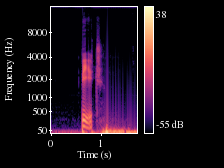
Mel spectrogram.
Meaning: a city in Hungary, the fifth largest in the country
- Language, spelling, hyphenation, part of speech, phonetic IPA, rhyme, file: Hungarian, Pécs, Pécs, proper noun, [ˈpeːt͡ʃ], -eːt͡ʃ, Hu-Pécs.ogg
